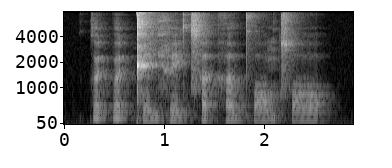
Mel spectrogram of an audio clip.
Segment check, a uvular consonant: absent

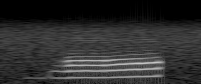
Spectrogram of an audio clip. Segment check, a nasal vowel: absent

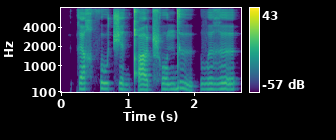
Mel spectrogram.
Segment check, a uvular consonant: present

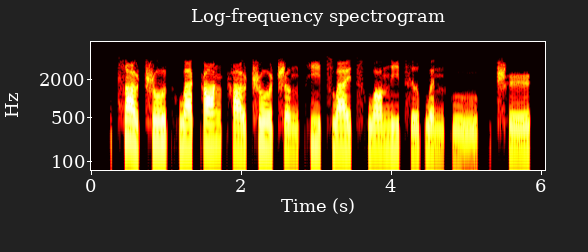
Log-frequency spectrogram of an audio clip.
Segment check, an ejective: absent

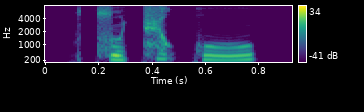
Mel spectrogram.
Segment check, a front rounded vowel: absent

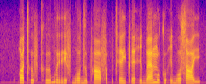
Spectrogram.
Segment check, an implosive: absent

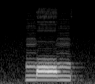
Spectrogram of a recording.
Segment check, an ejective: absent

